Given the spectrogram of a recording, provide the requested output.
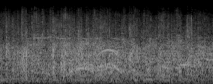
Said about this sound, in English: A big round of applause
